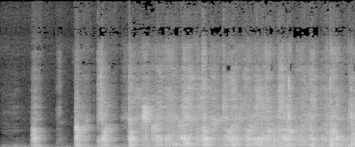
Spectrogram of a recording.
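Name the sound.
audience clapping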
